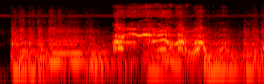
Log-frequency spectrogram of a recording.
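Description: Brady, a big golden doodle, barks and yips in an excited run at a dog park in Chevy Chase Village, Maryland, with higher whiny notes rising in the middle, over a low, steady musical backing.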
